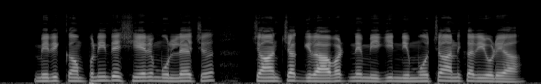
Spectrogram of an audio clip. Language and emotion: Dogri, sad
